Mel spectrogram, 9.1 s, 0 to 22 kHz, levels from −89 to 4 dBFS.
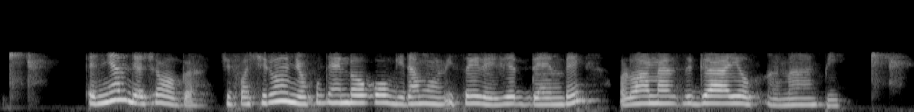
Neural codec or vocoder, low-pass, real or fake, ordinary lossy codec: codec, 24 kHz, 1 kbps, SNAC; 3.6 kHz; fake; none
